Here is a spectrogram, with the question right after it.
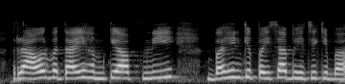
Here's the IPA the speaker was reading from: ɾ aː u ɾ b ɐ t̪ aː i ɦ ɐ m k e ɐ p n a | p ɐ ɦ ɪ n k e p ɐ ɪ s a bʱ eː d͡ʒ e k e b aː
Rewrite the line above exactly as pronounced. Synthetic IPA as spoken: ɾ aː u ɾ b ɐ t̪ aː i ɦ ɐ m k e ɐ p n i | b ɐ ɦ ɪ n k e p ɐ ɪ s a bʱ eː d͡ʒ e k e b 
